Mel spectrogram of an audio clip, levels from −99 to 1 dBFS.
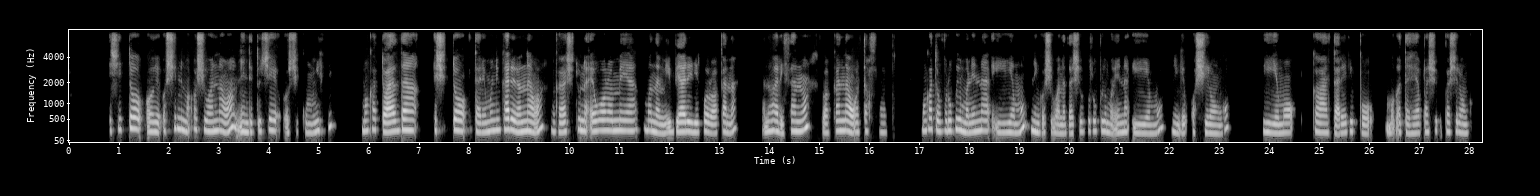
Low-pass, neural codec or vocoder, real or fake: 7.2 kHz; codec, 16 kHz, 4 kbps, X-Codec, WavLM features, trained on Multilingual LibriSpeech; fake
